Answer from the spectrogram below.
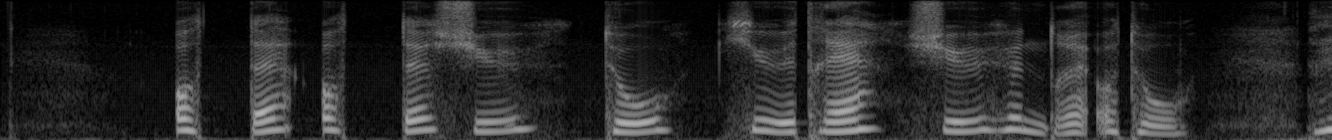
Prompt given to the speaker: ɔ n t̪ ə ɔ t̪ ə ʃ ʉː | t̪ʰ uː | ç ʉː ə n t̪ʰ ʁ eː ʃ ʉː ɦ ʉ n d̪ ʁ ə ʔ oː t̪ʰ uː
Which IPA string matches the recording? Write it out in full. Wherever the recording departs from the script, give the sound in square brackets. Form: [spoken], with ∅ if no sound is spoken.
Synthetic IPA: ɔ [∅] t̪ ə ɔ t̪ ə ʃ ʉː | t̪ʰ uː | ç ʉː ə [∅] t̪ʰ ʁ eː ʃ ʉː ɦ ʉ n d̪ ʁ ə ʔ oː t̪ʰ uː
